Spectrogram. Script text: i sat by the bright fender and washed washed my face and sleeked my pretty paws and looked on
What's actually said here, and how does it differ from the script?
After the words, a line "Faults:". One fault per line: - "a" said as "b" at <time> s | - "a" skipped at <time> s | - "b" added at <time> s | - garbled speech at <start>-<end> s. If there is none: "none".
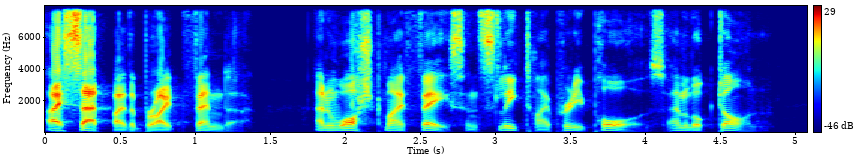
i sat by the bright fender and washed my face and sleeked my pretty paws and looked on
Faults:
- "washed" skipped at 2.3 s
